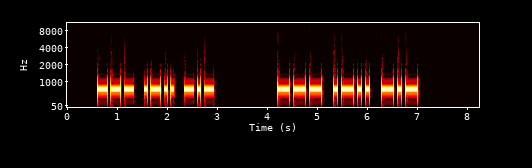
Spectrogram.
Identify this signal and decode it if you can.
Morse code, heard as a keyed tone, about 20 wpm, 700 Hz. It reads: OLK OLK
